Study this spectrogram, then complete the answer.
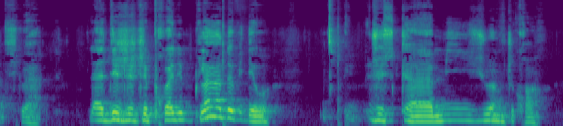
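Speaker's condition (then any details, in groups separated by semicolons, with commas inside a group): Primary progressive multiple sclerosis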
